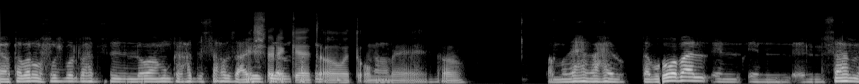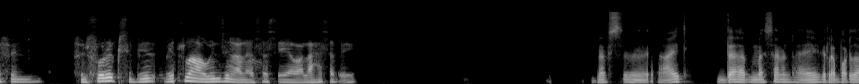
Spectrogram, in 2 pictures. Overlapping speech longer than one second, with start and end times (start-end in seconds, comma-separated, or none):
2.5-3.9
